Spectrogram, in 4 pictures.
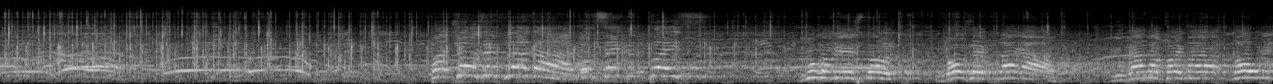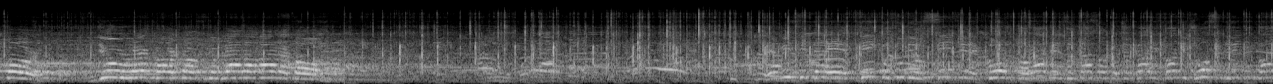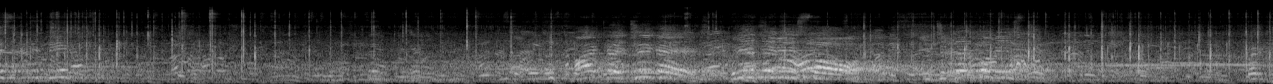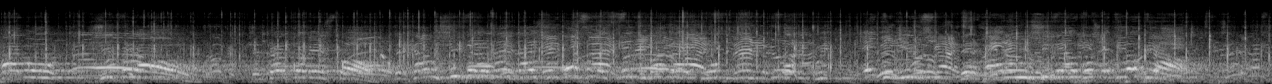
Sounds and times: Outside, urban or manmade: 0.0s - 50.9s
Speech: 20.3s - 26.5s, 37.9s - 50.9s.

